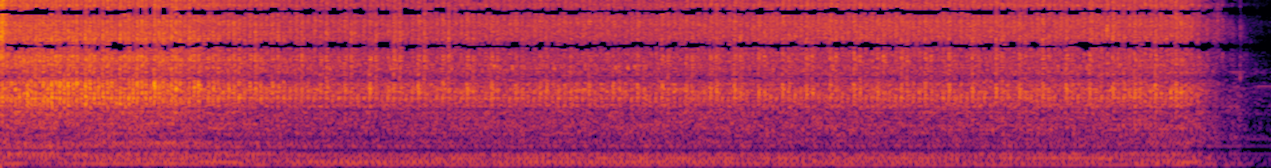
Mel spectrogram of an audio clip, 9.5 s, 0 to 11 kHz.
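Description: Nissan Elgrand E50's engine, just started, idling steadily; it stops near the end. It is running again now that the car's main 100 A battery fuse connection has been repaired.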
